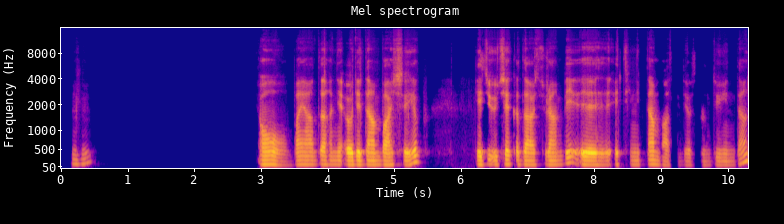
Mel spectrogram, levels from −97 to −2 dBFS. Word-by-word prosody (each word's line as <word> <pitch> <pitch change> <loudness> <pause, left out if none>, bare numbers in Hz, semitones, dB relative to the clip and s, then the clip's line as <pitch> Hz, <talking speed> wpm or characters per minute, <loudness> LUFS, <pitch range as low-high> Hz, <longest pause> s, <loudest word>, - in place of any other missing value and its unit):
Hı - - -17
hı. 125 +7 -16 2.5
O, 110 -4 +1
bayağı 110 0 -3
da, 110 -1 0
hani, 105 0 -5
öğleden 105 0 +3
başlayıp, 100 0 0 0.7
gece 110 +2 0
03.00'e 110 +2 0
kadar 105 -2 0
süren 105 +1 -5
bir, 145 - +2
eee, 410 -1 +4
etkinlikten 110 - -5
bahsediyorsun, 95 0 -14
düğünden, 95 - -9
105 Hz, 100 wpm, -19 LUFS, 100-115 Hz, 2.5 s, eee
